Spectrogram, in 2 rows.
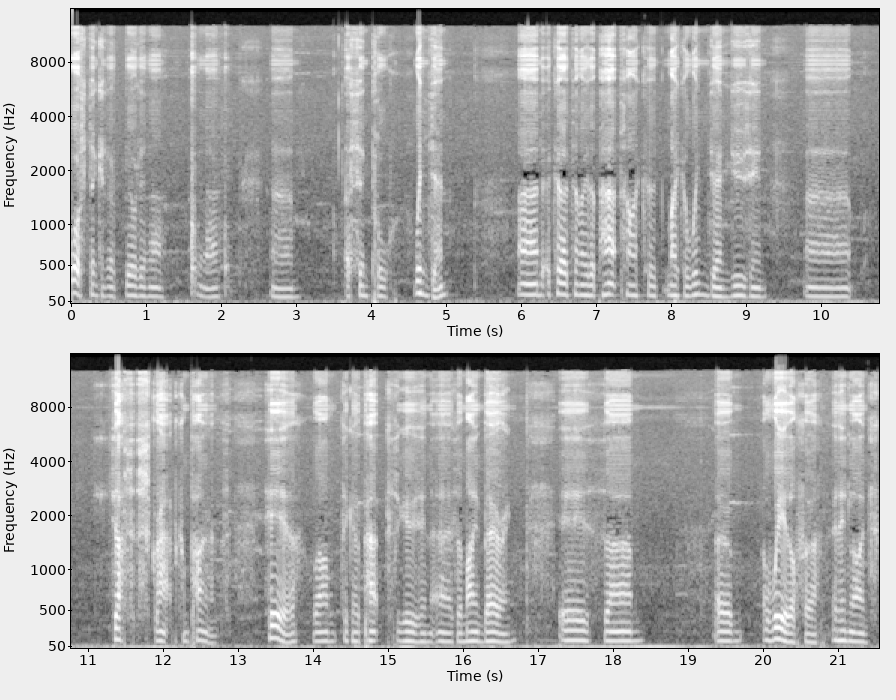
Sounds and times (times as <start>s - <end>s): Speech: 0.0s - 5.1s, 5.9s - 10.5s, 11.2s - 18.4s, 19.3s - 21.5s.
